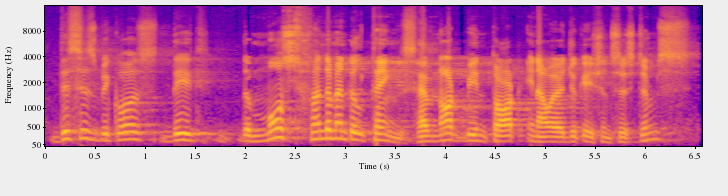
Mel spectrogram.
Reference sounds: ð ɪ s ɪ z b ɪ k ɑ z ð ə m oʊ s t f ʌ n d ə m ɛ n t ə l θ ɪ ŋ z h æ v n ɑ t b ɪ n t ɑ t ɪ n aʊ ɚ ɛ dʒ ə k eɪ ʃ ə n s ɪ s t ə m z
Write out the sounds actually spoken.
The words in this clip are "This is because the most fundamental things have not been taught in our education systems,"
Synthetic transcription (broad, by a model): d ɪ s ɪ z b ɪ k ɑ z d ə m oʊ s t f ʌ n d ə m ɛ n t ə l t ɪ ŋ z h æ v n ɑ t b ɪ n t ɑ t ɪ n aʊ ɚ ɛ dʒ ə k eɪ ʃ ə n s ɪ s t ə m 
